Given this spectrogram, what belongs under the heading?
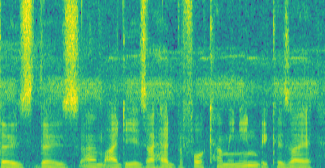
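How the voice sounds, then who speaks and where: This man has an Australian accent and a fairly low pitch. He talks at a moderate pace with fairly even intonation. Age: 20s. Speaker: retreat participant. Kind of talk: testimony. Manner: halting, many fillers and repetitions.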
